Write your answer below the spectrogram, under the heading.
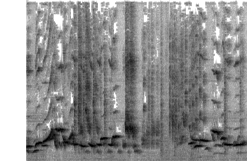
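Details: Caged white-rumped shama (murai batu) at a bird farm in Anyer, Banten, singing to provoke rivals: rich varied whistled phrases with rising and falling slurs and harsh chattering notes, loud and continuous after a short silence.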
